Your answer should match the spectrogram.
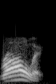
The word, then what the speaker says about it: Raleigh: He said it right, Raleigh.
